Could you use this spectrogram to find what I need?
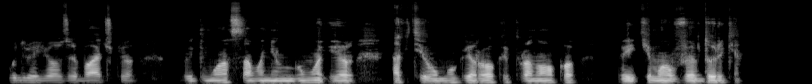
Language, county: Lithuanian, Kaunas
